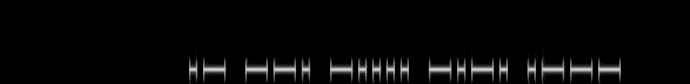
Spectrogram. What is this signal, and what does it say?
Morse code, heard as a keyed tone, about 17 wpm, 700 Hz. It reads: AG6CJ
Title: USA Call Signs - 5 Characters - Repeated 3x - 17wpm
